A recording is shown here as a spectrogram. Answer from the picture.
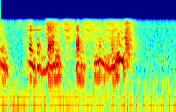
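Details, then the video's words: Pet mitred conure kept indoors laughing while giving kisses to its owner, a run of throaty, warbling, voice-like syllables lasting about a second, followed by a short squeak. "Pudgy bird gives kisses and laughs"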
